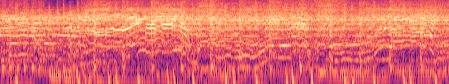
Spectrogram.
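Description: Skate-punk band recording: loud, dense electric guitars over a steady driving beat, with a rising melodic line about a second in.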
